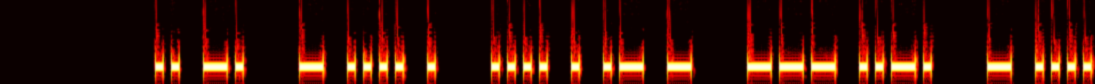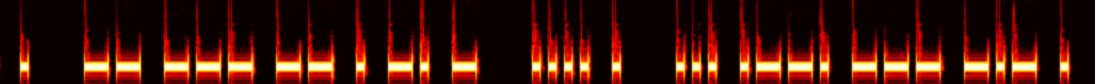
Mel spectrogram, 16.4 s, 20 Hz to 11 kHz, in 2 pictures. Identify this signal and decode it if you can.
Morse code, heard as a keyed tone, about 21 wpm, 700 Hz. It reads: IN THE HEAT OF THE MOMENT HE SPOKE
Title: Sentences with 6-Word Phrases - Spoken Beginning - 20wpm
